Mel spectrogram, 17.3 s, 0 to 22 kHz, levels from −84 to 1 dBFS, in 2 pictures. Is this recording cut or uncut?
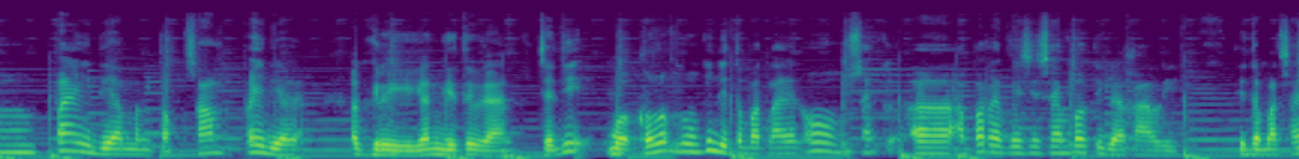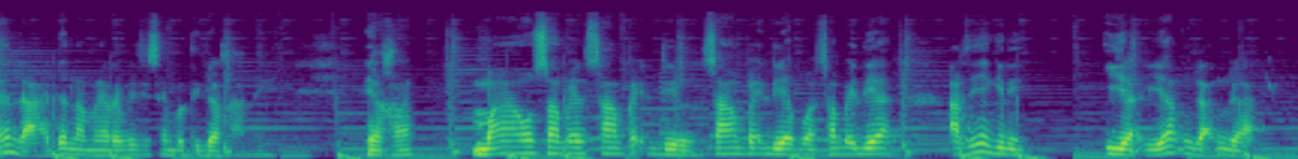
uncut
